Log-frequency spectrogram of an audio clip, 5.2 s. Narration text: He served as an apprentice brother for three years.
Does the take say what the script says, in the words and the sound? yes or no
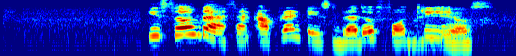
yes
